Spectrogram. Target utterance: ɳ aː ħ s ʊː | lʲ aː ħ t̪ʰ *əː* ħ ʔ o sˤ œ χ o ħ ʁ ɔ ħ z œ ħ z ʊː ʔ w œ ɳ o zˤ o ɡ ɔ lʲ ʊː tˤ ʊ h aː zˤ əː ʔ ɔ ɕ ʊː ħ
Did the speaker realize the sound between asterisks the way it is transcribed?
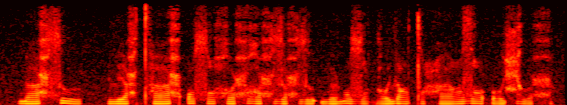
no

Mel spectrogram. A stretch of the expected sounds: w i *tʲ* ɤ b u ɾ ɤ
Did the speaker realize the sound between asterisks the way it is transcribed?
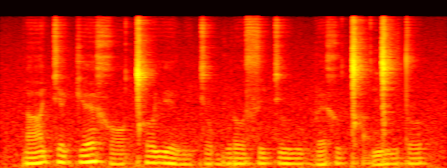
no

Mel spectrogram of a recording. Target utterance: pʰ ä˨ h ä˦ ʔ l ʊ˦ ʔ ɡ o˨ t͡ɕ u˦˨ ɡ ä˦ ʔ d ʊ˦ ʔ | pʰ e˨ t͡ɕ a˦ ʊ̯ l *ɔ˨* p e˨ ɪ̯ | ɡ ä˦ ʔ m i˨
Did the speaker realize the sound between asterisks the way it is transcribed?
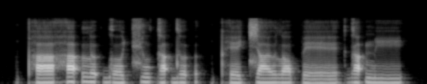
no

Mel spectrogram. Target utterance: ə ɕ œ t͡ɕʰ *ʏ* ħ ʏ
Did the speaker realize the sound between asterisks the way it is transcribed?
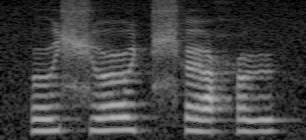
no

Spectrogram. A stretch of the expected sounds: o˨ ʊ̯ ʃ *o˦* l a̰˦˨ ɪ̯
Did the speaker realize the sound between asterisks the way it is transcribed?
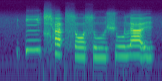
yes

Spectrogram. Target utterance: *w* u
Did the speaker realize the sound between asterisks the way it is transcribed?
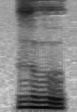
no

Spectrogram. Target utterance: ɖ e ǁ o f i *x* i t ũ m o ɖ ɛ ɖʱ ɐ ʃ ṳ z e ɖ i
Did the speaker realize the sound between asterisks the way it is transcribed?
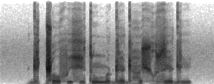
yes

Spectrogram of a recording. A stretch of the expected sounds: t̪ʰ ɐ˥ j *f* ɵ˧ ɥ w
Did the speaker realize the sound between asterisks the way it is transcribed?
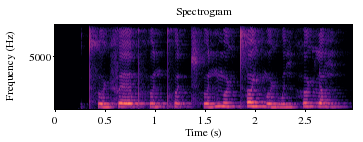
no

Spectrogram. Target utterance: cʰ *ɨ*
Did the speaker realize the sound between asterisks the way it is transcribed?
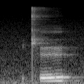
yes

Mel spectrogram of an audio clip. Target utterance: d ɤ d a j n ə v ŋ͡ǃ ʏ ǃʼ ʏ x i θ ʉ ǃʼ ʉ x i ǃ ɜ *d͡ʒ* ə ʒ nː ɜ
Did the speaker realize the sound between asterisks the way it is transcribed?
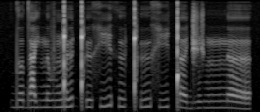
yes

